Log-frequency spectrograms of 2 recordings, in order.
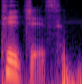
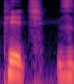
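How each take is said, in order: First: A vowel comes between the ch and the z. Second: The z follows the ch directly, with no vowel. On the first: The speaker calls it right. "ここではねis って読むんだよね" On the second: The speaker calls it wrong. "ちょっと言いにくくないteach ずってのはね"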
